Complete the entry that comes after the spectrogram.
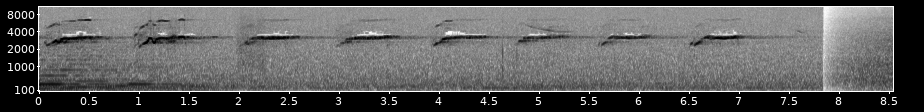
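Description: A bird calling over and over, a short upward-slurred whistle about once a second, growing fainter. Low music notes fade out in the first second or two, and near the end the sound cuts abruptly to a steady rushing noise.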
